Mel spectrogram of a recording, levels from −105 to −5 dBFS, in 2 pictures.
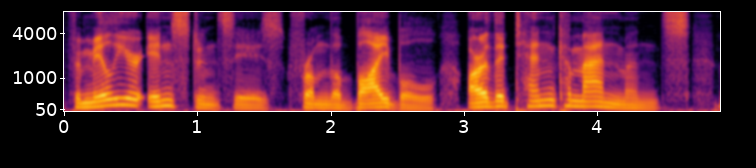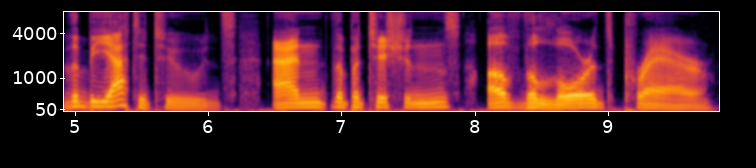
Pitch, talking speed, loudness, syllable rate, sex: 120 Hz, 110 wpm, -22 LUFS, 3.5 syllables/s, male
